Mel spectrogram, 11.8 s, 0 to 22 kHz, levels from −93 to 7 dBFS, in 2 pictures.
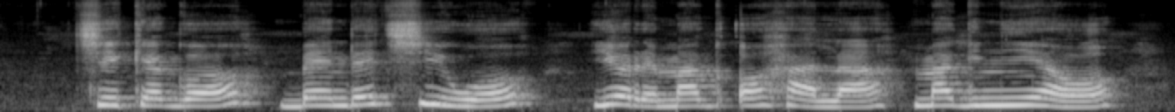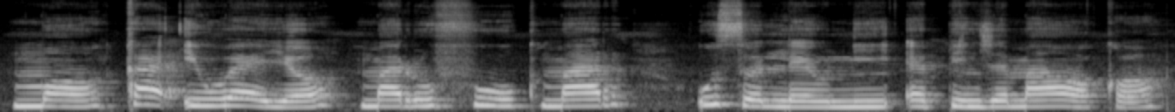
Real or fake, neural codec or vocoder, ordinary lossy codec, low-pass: real; none; none; none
